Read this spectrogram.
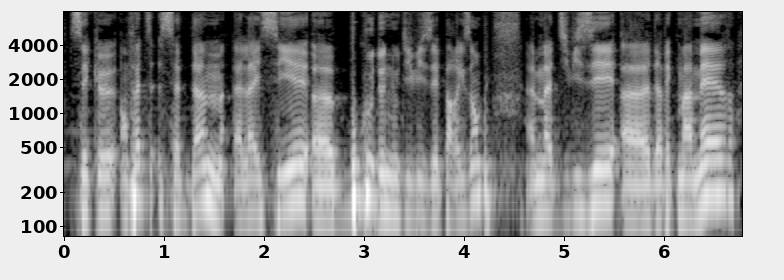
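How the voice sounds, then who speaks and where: A man's voice: mid-range voice, moderate pace, a little mellow. A man giving an earnest religious testimony, repeating phrases and hesitating with fillers. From Italian. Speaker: testimony speaker.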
